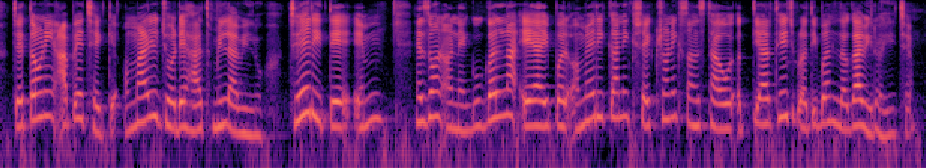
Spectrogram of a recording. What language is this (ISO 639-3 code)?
guj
